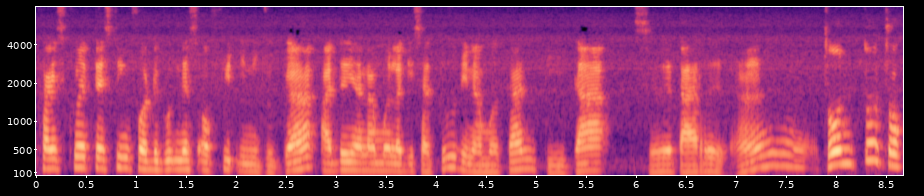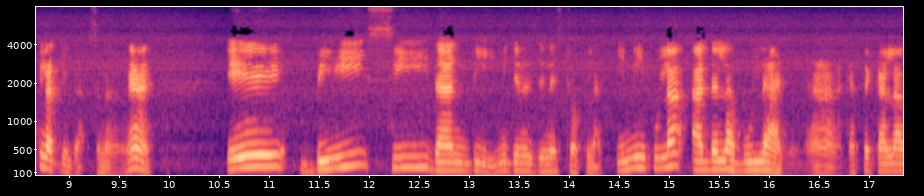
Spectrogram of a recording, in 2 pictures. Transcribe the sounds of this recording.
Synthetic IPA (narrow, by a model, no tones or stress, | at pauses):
kajnskɾɛt̪ɛst̪ɪŋfɔrdəɡud̚nəsɔfit̪̚inĩd͡ʒuɡaʔadajaŋnãmə̃laɡisat̪udinamə̃kant̪idaʔ | sət̪aɾəə | t͡ʃɔnt̪ɔht͡ʃɔklat̪̚d͡ʒuɡa̰ʔsəna̰ŋat̪̚ | e | bisidandiːnĩd͡ʒənəsd͡ʒənist͡ʃɔkla̰t̪̚inĩpulaʔːdalahbulan | akat̪əkala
